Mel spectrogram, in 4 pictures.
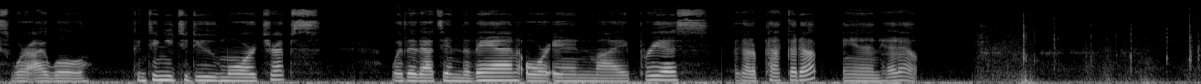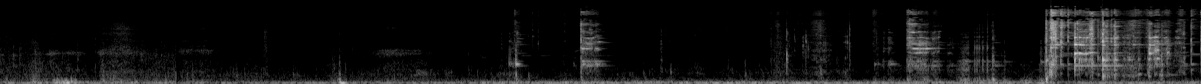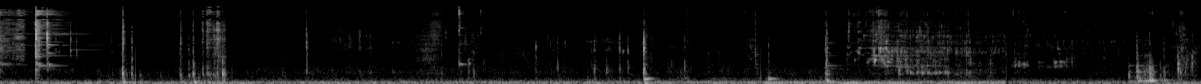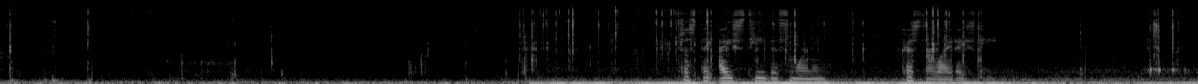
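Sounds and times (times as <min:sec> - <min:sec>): rustling of belongings: 0:09.8 - 0:15.7, 0:16.8 - 0:32.3, 0:41.1 - 0:46.0
containers clinking: 0:17.0 - 0:18.3, 0:19.8 - 0:25.1.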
